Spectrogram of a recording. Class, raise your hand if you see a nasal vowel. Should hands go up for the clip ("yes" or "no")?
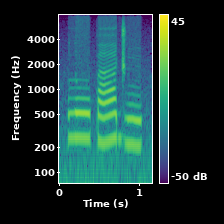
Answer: yes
